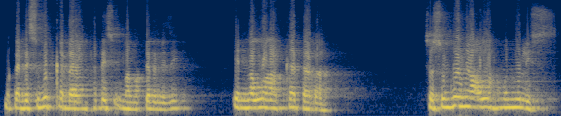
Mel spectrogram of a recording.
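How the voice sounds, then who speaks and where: Guy preaching a sermon, kinda high voice, quizzes the crowd then answers, dull echoey recording. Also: a little fast. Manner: asks the audience questions and answers them; chants Arabic verses. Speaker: Islamic preacher. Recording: echoey dull-sounding hall.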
